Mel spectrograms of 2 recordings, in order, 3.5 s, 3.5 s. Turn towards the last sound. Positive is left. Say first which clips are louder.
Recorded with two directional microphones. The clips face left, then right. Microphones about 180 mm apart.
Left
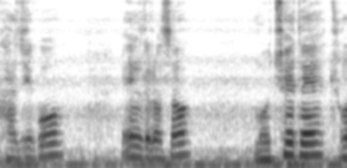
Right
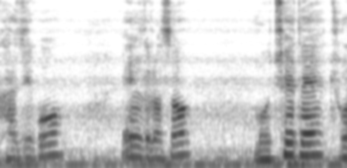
# left 4 dB
turn(degrees=20)  # may be behind; listen again after turning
